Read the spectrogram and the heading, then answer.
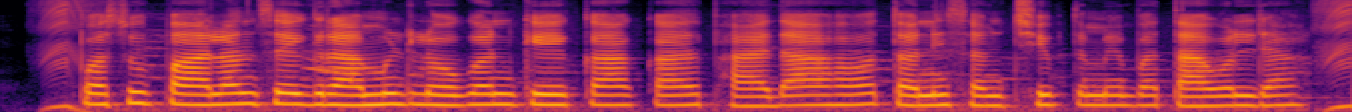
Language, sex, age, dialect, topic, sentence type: Bhojpuri, female, 25-30, Western, agriculture, question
